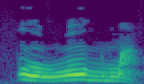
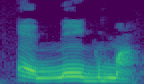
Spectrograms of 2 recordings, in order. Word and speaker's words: enigma: That G is pronounced.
